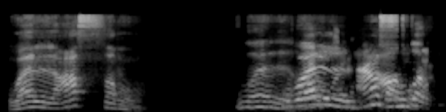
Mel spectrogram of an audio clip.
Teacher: Rnya pun tetap bunyi dengan tebalnya.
